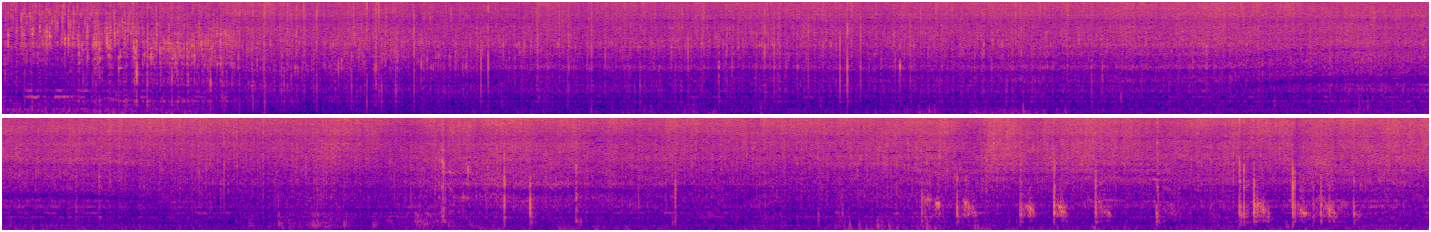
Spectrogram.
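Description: Banana worm larvae frying in hot oil in a pan: a steady sizzle with scattered pops and crackles. A few short, sharper sounds come near the end.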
